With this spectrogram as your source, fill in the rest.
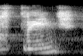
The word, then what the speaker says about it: strange: Kalau teman-teman pernah dengar ada film Doctor Strange, itu bacanya strange. Kayak ada E-nya S-T-R-E-N-C gitu ya, strange.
